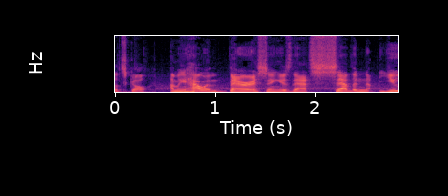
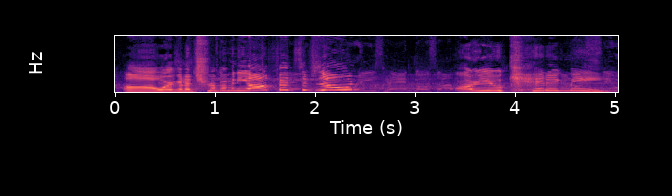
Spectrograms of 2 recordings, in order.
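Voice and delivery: exasperated outrage; 12 semitones higher than usual. Real, not acted. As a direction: rage at the teammate's blunder. Teammate trips in offensive zone.

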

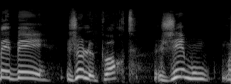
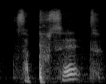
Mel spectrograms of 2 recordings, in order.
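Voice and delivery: whisper; 2 semitones lower, 7 dB quieter, slower than usual. Acted. Aside about the stroller.

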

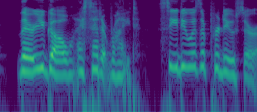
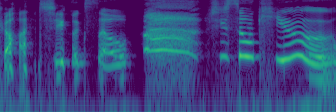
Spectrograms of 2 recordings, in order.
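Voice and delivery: gushing; 10 semitones higher, much slower than usual. Real, not acted. Cooing over cute picture.

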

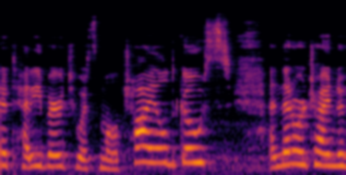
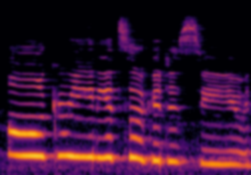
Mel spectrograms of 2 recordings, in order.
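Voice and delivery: much higher and louder, delighted; gushing greeting; 10 semitones higher, 7 dB louder than usual. Real, not acted. Greeting the companion again.

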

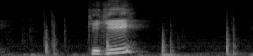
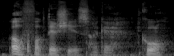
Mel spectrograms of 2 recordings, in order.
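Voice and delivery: hushed, scared; 11 semitones lower, 12 dB quieter than usual. Real, not acted. Hiding, very quiet.

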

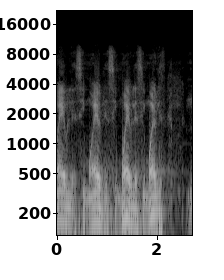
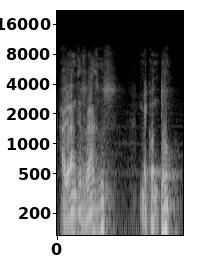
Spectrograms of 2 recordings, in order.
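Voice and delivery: normal talking voice

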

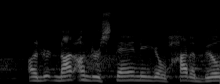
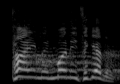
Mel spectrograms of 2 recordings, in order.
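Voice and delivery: higher, louder excited voice of a friend; imitating a thrilled friend on the phone; 9 semitones higher, 9 dB louder than usual. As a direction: burst out like you've struck gold. Friend's excited phone call retold.

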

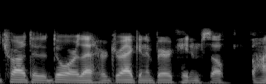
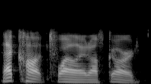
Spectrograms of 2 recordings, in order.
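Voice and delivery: ordinary delivery, nothing marked

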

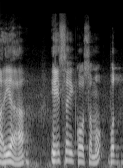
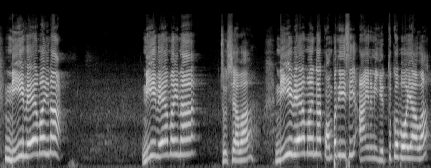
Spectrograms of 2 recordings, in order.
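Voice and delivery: high, drawn-out plea; anguished pleading; 10 semitones higher, 3 dB louder than usual. Acted. Mary asks the supposed gardener about Jesus's body, pleading desperately. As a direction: stretch each question out high and insistent.

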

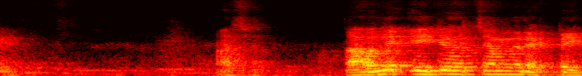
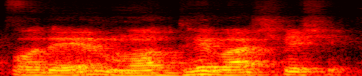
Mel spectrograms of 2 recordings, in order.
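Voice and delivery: slow, lower dictation pace with long gaps; 3 semitones lower, 4 dB quieter than usual. Acted. Teacher dictates the second rule to students in a slow dictation voice. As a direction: read the rule out slowly so the class can write.

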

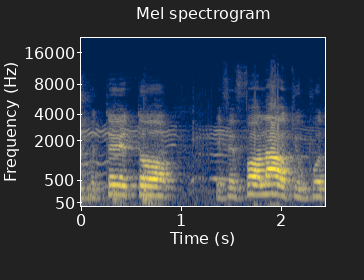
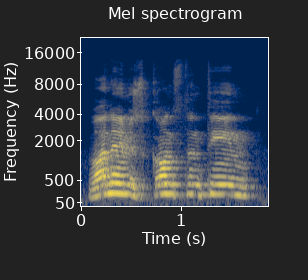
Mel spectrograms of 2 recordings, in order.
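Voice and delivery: Russian TV chef with slow, deliberate delivery; comic Russian accent, drawn-out name; put-on Russian accent. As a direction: introduce a cooking show in a thick Russian accent.

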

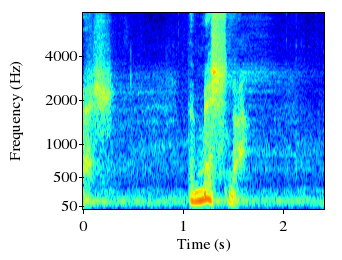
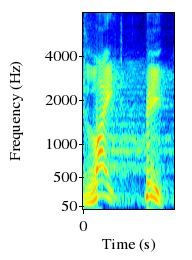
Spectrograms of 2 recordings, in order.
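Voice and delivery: God's command; 3 semitones higher than usual. Pretend. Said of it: "He said".

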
